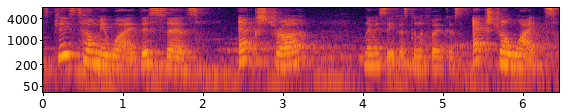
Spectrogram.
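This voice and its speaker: A woman speaks at medium pitch and a fairly slow pace. Her pitch swings very widely over music in the background. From Africa. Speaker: English teacher. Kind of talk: casual talk to camera.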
